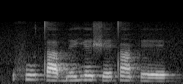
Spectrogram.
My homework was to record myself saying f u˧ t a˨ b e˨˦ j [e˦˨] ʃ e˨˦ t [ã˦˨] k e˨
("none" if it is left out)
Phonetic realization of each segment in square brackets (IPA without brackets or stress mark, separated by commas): e˦˨, ã˦˨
